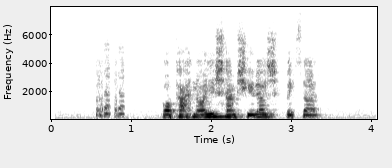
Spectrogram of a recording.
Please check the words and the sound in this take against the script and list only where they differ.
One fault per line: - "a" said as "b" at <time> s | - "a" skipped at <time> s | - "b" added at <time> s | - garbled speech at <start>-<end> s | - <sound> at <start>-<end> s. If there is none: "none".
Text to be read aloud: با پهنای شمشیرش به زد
- laugh at 0.6-0.9 s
